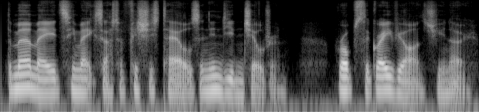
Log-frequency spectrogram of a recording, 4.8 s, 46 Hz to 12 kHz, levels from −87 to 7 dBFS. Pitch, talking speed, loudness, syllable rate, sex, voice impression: 125 Hz, 190 wpm, -20 LUFS, 5.5 syllables/s, male, masculine, adult-like, relaxed, powerful, raspy, intellectual, sincere, friendly, reassuring, slightly unique, kind, modest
